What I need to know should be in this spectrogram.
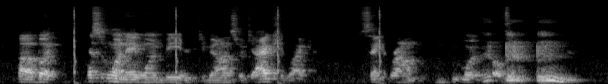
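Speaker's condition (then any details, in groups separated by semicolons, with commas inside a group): No condition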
